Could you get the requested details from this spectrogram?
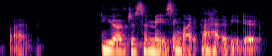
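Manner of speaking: holding back tears. Speaking to the other person in an emotional moment, holding back tears. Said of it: "Trying to hold it back right now".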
